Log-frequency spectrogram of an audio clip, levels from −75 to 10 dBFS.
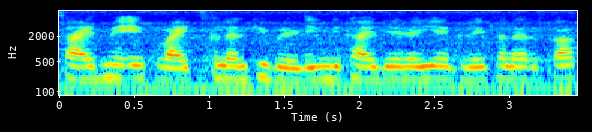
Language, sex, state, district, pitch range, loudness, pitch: Hindi, female, Chhattisgarh, Raipur, 190-205 Hz, -17 LUFS, 195 Hz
